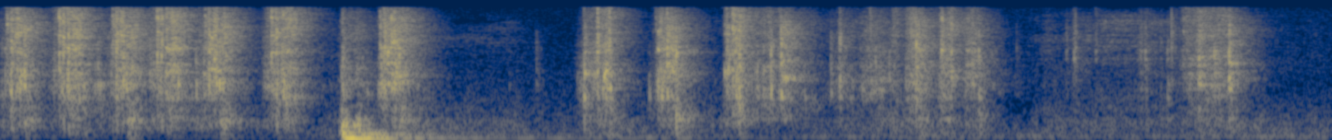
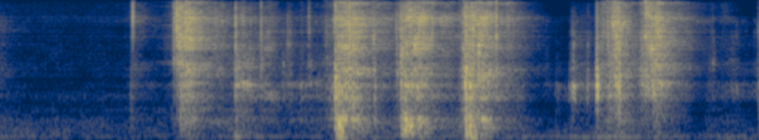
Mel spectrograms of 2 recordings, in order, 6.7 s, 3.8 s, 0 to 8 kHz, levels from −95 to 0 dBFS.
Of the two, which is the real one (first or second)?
first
